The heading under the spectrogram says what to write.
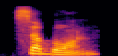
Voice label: "suborn", Indian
